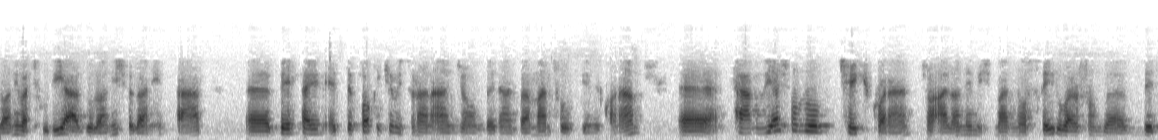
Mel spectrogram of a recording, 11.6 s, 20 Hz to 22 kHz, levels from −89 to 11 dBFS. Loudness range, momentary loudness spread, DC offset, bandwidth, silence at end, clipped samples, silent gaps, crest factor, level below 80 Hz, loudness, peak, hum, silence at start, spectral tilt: 3 LU; 9 LU; under 0.1%; 5.2 kHz; 0 s; under 0.1%; none; 18 dB; -68 dBFS; -19 LUFS; 0 dBFS; none; 0 s; -6 dB/octave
